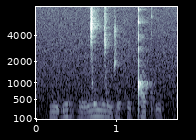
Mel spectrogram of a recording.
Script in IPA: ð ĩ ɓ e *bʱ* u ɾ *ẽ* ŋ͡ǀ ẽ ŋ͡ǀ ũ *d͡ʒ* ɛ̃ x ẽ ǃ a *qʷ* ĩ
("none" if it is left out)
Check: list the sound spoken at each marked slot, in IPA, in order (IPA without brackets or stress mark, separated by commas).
bʱ, ɛ̃, d͡ʒ, kʷʼ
